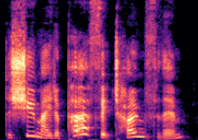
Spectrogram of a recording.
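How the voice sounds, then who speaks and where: A woman reading a children's story aloud in an expressive storytelling manner. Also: sits high, moderate pace, husky.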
